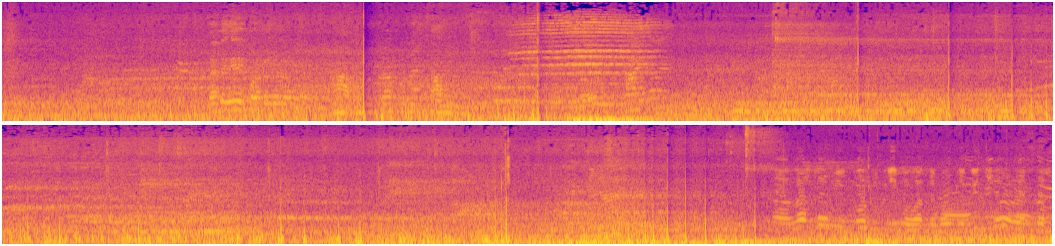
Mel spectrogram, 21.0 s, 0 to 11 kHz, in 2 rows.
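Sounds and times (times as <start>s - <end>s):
crowd chatter: 0.0s - 21.0s
steady low rumble: 0.0s - 21.0s.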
